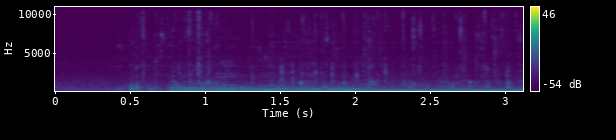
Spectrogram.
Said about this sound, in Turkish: Şimdi ne yaptım biliyor musunuz? Önce birkaç fokurtu fokurdattım. Evet. Ondan sonra ses ekledim ama fokurtuyu kesmeden.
